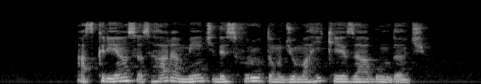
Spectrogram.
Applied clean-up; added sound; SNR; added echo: none; none; none; none.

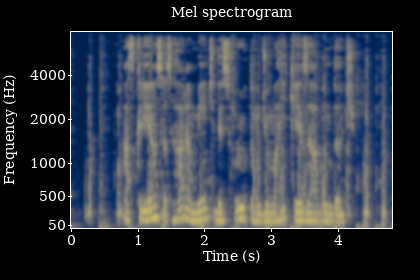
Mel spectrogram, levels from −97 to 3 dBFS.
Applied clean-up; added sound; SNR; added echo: classical method log-MMSE.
